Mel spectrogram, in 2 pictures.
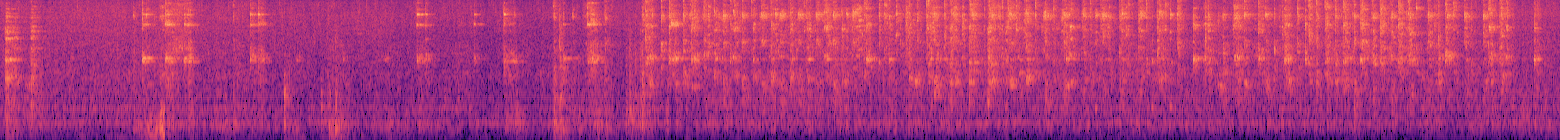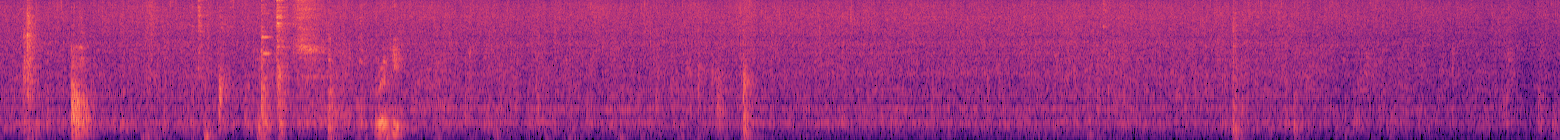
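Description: A metal spoon stirring cornstarch into cold water in a ceramic cup: scattered clinks at first, then a fast, continuous run of clinks against the cup from about a quarter of the way in to about halfway. Beneath it and after it a pan of ground pork and long beans sizzles steadily in its sauce, with a few knocks of the utensils.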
